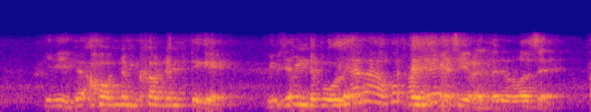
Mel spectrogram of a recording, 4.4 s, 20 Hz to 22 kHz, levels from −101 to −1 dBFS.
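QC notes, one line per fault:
1.02–1.04 s and 3.29–3.34 s, AMR bit errors: two brief bursts of hoarse, scratchy, gargly sound. Pitch and level hold steady. The first fits one corrupted codec frame, the second about two. Roughly one bit in twenty of the weakly protected data arrived flipped. The check on the key bits still passed, so the frames were decoded. Misplaced excitation pulses and wrong gain and spectrum values cause the rasp. The wideband AMR coding around them sounds clear.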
